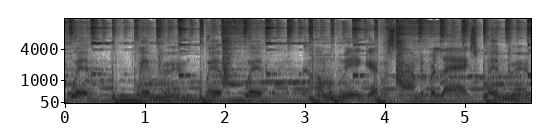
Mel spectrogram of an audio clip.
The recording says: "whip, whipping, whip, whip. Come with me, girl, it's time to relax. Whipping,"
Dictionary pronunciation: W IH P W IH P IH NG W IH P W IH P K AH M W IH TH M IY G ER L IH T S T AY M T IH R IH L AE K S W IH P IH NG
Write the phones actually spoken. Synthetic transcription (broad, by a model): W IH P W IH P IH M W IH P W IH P K AH M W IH M IY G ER W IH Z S T AY M T IH R IH L AE K S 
